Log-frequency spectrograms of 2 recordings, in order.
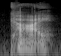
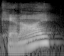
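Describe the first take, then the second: First: Can shrinks to a k sound joined to I. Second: Can is said in full before I.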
